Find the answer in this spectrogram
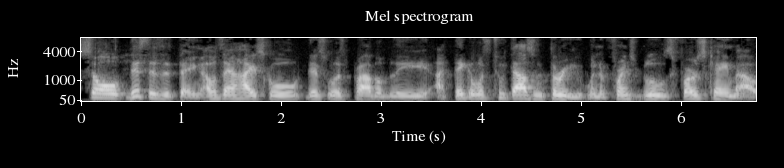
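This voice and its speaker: A man with an American accent talks in a normal speaking voice at a fairly high pitch. He keeps a moderate pace with hardly any pauses and ordinary pitch variation. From New York City. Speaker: podcast co-host. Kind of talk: casual chat.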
